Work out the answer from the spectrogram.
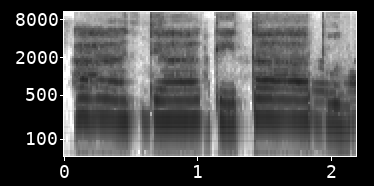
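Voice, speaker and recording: A woman student in an online class, answering her teacher slowly and carefully. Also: medium pitch, level tone, a crowd in the background. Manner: slow careful repeating of answers. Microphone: online call microphone.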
